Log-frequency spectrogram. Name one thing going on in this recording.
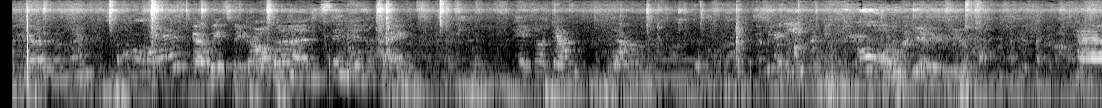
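Young children chatter and call out in a room.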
